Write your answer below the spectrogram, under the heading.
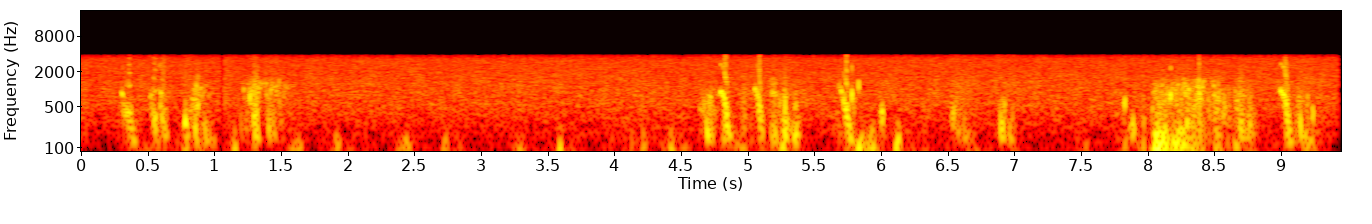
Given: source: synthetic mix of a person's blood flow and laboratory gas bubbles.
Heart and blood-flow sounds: Doppler ultrasound of blood flow; precordium
0.30-0.45 s: bubbles
0.54-0.69 s: bubbles
0.78-1.04 s: bubbles
1.20-1.61 s: bubbles
4.66-4.96 s: bubbles
5.06-5.15 s: bubbles
5.19-5.43 s: bubbles
5.70-5.90 s: bubbles
6.01-6.09 s: bubbles
6.54-6.71 s: bubbles
6.88-7.04 s: bubbles
7.83-7.97 s: bubbles
8.06-8.83 s: bubbles
9.01-9.29 s: bubbles
From the record:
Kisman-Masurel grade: 232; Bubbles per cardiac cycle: several, 3 to 8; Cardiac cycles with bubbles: 50 to 99%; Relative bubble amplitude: moderate (0.250 to 0.450); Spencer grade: 3 (all of the cardiac periods contain showers or single bubble signals, but not dominating or overriding the cardiac motion signals); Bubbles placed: anywhere in the cardiac cycle

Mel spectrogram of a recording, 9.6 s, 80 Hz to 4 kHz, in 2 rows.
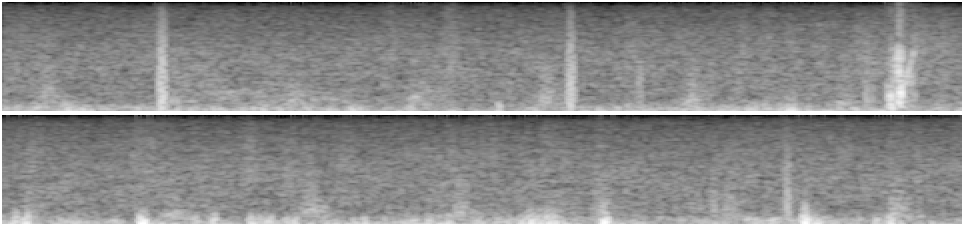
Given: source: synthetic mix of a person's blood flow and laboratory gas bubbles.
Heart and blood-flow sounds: Doppler ultrasound of blood flow; subclavian vein
4.42-4.57 s: bubbles
From the record:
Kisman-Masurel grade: 113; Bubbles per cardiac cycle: 1 to 2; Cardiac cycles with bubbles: 1 to 10%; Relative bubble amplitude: loud (0.450 to 0.775); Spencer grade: 1 (occasional bubble signal discernible with the cardiac motion signal, with majority of cardiac periods free of bubbles); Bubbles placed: anywhere in the cardiac cycle

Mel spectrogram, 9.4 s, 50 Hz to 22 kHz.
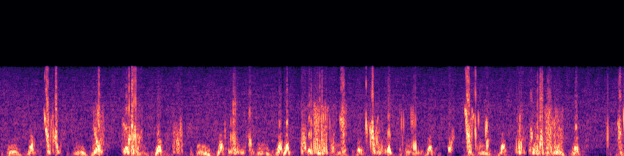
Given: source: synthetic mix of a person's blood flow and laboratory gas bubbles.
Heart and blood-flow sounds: Doppler ultrasound of blood flow; precordium
0.63-0.92 s: bubbles
1.38-1.58 s: bubbles
1.82-2.15 s: bubbles
2.58-2.75 s: bubbles
3.35-3.70 s: bubbles
3.72-3.82 s: bubbles
4.50-5.06 s: bubbles
5.09-5.21 s: bubbles
5.46-5.90 s: bubbles
5.96-6.33 s: bubbles
6.71-6.82 s: bubbles
6.94-7.21 s: bubbles
7.26-7.37 s: bubbles
7.71-7.89 s: bubbles
7.93-8.46 s: bubbles
9.09-9.15 s: bubbles
9.26-9.37 s: bubbles
From the record:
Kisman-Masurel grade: 243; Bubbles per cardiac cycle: several, 3 to 8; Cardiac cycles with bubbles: 100%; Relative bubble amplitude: loud (0.450 to 0.775); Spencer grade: 3 (all of the cardiac periods contain showers or single bubble signals, but not dominating or overriding the cardiac motion signals); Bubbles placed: only in the low amplitude regions of the cardiac cycle

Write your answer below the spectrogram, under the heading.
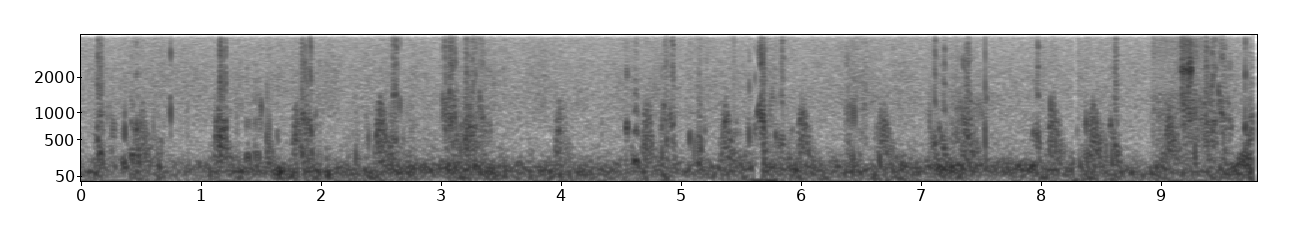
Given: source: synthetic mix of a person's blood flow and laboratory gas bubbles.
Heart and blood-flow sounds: Doppler ultrasound of blood flow; subclavian vein
0.00-0.06 s: bubbles
0.14-0.82 s: bubbles
1.15-1.29 s: bubbles
1.39-1.71 s: bubbles
1.80-2.03 s: bubbles
2.30-2.84 s: bubbles
3.03-3.47 s: bubbles
3.99-4.09 s: bubbles
4.54-4.79 s: bubbles
4.85-5.02 s: bubbles
5.09-5.28 s: bubbles
5.48-6.05 s: bubbles
6.38-6.60 s: bubbles
6.63-6.75 s: bubbles
7.08-7.62 s: bubbles
7.94-8.24 s: bubbles
8.34-8.76 s: bubbles
8.97-9.65 s: bubbles
9.70-9.81 s: bubbles
From the record:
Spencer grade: 3 (all of the cardiac periods contain showers or single bubble signals, but not dominating or overriding the cardiac motion signals); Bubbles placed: anywhere in the cardiac cycle

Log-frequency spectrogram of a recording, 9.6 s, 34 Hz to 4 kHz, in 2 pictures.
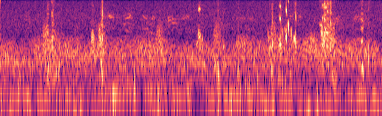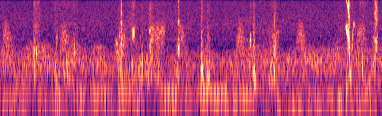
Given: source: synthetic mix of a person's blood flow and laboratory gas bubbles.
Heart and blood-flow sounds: Doppler ultrasound of blood flow; subclavian vein
0.55-0.78 s: bubbles
1.12-1.33 s: bubbles
2.36-2.82 s: bubbles
2.94-3.01 s: bubbles
3.33-3.73 s: bubbles
3.98-4.22 s: bubbles
4.49-4.64 s: bubbles
5.18-5.26 s: bubbles
5.43-5.75 s: bubbles
6.18-6.89 s: bubbles
6.96-7.04 s: bubbles
7.24-7.42 s: bubbles
7.87-8.26 s: bubbles
9.06-9.21 s: bubbles
9.25-9.34 s: bubbles
9.40-9.51 s: bubbles
From the record:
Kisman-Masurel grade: 242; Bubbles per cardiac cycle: several, 3 to 8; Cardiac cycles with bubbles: 100%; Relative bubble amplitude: moderate (0.250 to 0.450); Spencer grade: 3 (all of the cardiac periods contain showers or single bubble signals, but not dominating or overriding the cardiac motion signals); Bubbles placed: anywhere in the cardiac cycle

